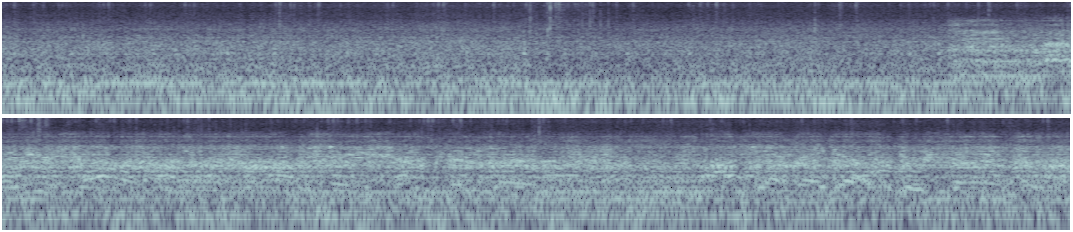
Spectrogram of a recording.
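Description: Road and engine noise inside a moving car. About halfway through, a CB radio speaker cuts in with distorted, garbled voices and steady tones.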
